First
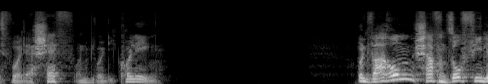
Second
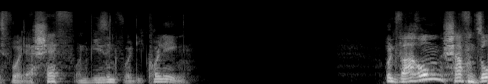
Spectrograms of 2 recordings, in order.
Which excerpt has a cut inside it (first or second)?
first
